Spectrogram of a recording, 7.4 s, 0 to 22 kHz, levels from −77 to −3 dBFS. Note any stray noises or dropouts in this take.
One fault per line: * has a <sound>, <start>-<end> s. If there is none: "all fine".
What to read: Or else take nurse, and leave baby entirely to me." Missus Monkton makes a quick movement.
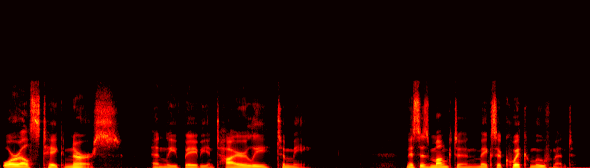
all fine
